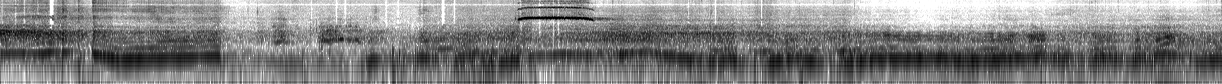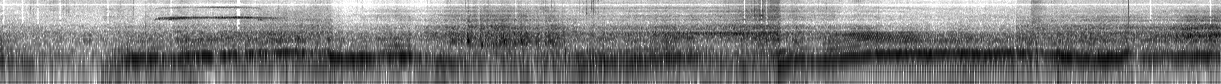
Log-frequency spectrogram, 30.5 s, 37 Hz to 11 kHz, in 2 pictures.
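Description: Rally cars' engines revving hard, rising and falling again and again through gear changes as the cars brake, corner and accelerate away. Two brief high-pitched squeals come about 7 and 18 seconds in.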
